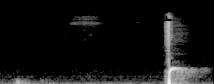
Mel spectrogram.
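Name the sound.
cork pulled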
